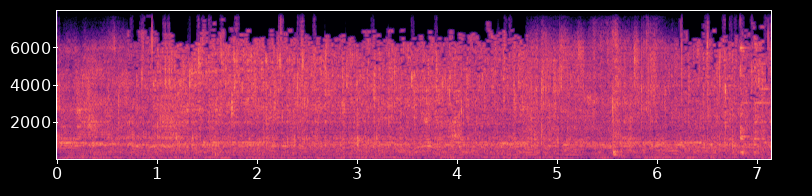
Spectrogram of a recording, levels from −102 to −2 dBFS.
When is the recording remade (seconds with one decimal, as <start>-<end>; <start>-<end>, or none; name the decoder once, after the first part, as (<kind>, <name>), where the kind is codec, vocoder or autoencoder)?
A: 0.0-0.7 (codec, SNAC); 4.7-6.2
